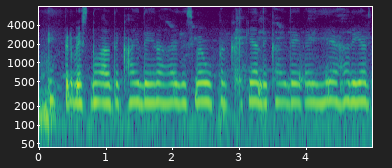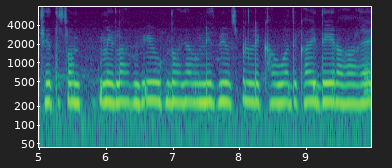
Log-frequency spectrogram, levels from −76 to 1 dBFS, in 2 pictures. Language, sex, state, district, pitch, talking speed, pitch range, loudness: Hindi, female, Maharashtra, Pune, 230 Hz, 170 wpm, 230-235 Hz, -18 LUFS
